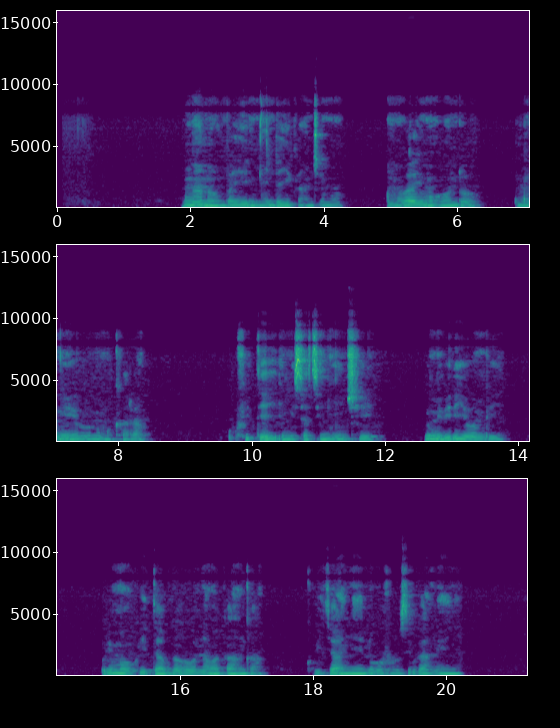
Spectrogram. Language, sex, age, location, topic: Kinyarwanda, male, 25-35, Huye, health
